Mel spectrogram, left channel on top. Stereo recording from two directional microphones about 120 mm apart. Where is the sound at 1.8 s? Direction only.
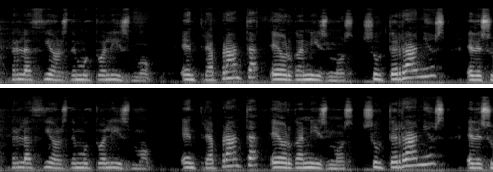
70° right (ahead or behind); by 2.6 s 90° right.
